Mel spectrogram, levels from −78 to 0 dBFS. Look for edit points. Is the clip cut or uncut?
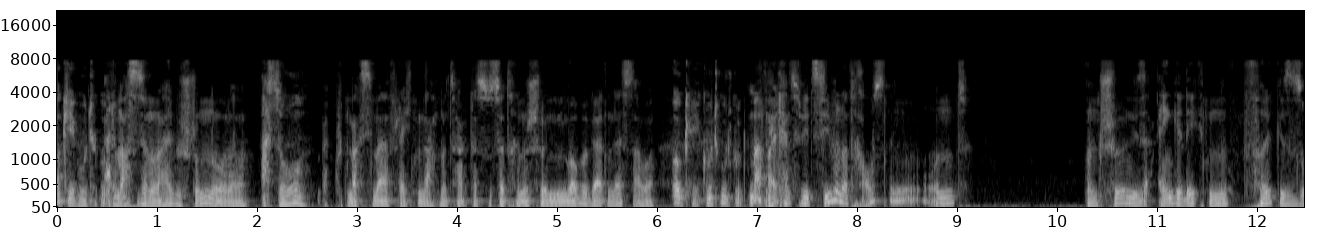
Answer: uncut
